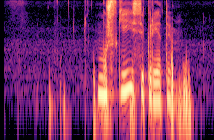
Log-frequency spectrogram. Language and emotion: Russian, neutral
